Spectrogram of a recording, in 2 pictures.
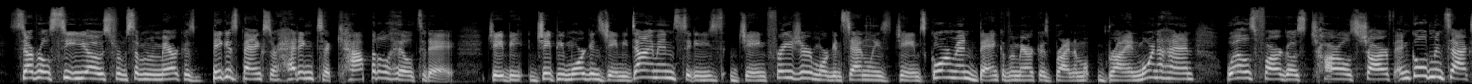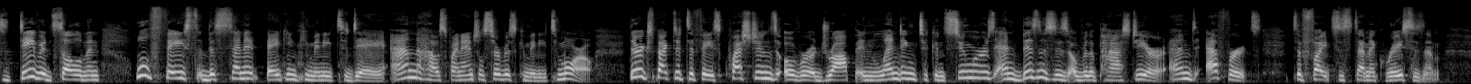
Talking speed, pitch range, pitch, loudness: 155 wpm, 200-275 Hz, 235 Hz, -19 LUFS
